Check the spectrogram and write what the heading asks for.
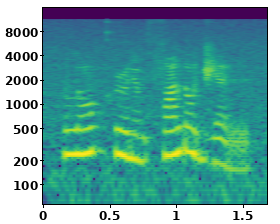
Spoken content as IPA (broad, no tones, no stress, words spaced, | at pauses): lɔkʰə˞ɾĩd sˤʌlɾɔd͡ʒær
